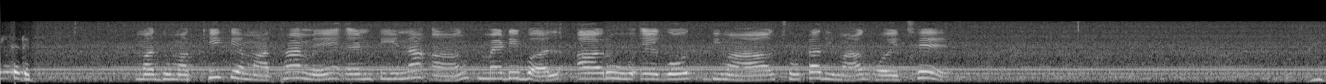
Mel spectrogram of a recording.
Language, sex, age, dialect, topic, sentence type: Maithili, female, 25-30, Angika, agriculture, statement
